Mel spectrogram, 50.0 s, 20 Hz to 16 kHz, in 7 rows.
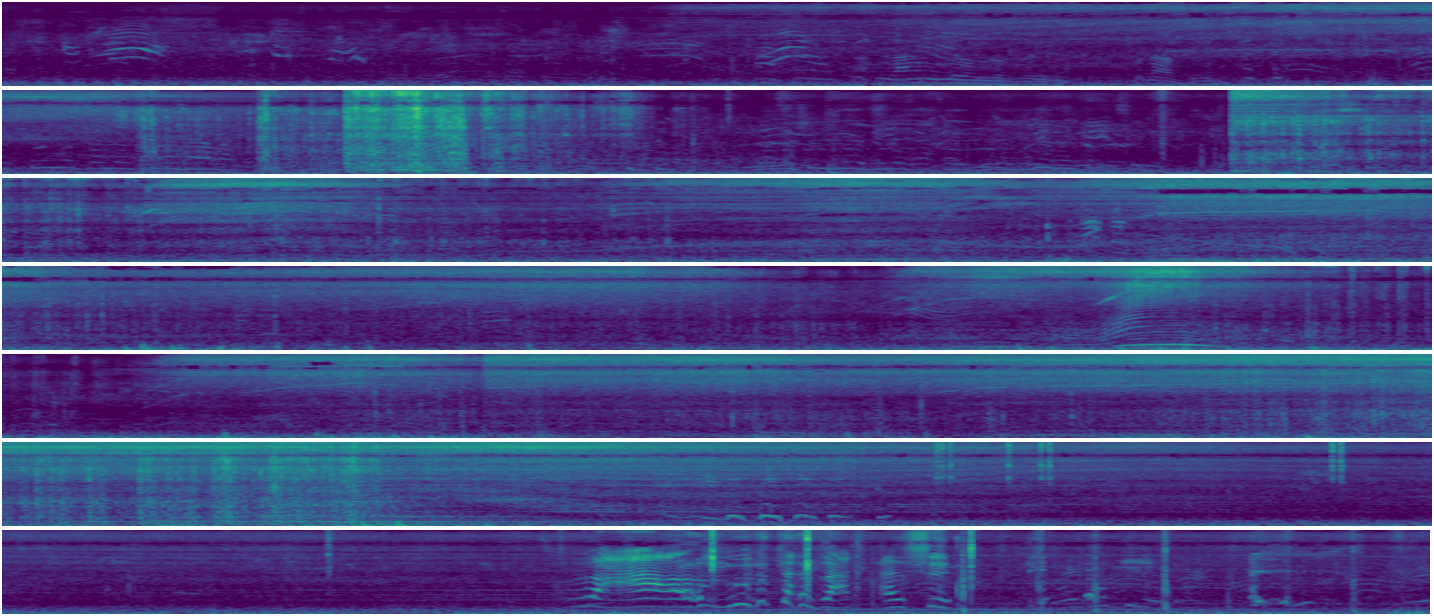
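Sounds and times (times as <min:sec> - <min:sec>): model airplane motor drone: 0:01.9 - 0:50.0
wind buffeting microphone: 0:13.3 - 0:41.6.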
